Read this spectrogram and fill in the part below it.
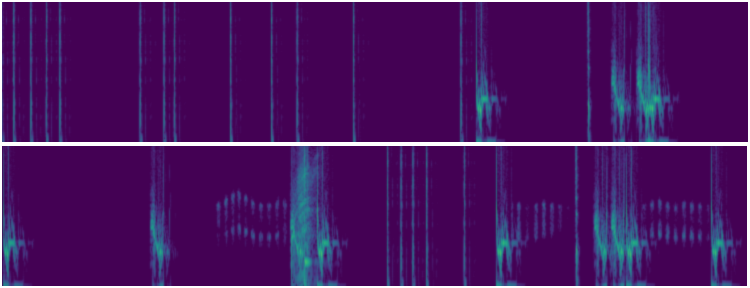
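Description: Short interface clicks tick rapidly as a menu cursor moves.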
